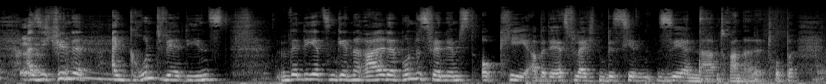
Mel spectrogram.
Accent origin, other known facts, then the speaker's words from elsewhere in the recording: Frankfurt, Hesse, Germany; nein, das ist meine Heimatstadt, ich erkenne Frankfurt, da sind die Hochhäuser.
